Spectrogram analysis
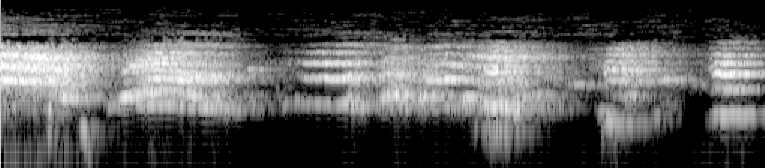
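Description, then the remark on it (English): A man yells and screams desperately for help, long strained cries broken by brief gasps, loud with nothing else audible around him. “Somebody's calling for help. Yes, I hear them.”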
